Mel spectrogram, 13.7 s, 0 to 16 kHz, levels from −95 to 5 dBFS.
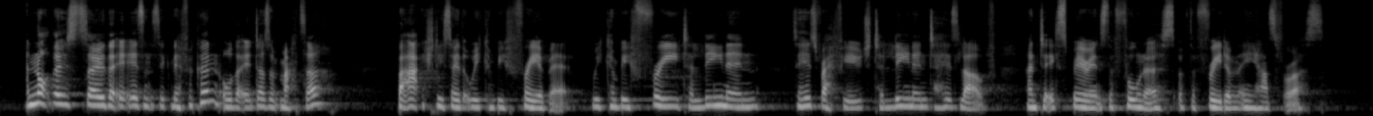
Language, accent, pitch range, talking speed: English, British, 180-215 Hz, 220 wpm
